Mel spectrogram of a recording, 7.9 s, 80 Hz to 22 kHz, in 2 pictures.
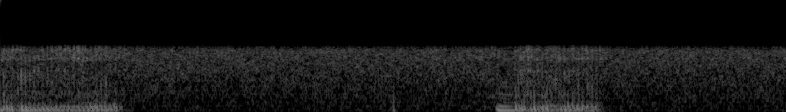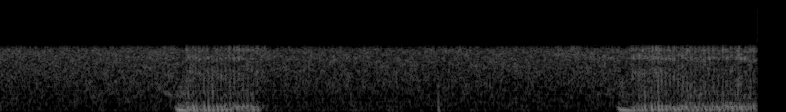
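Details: Low rumbling snores with each breath, about 25 a minute, quiet between; steady snoring during sleep.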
